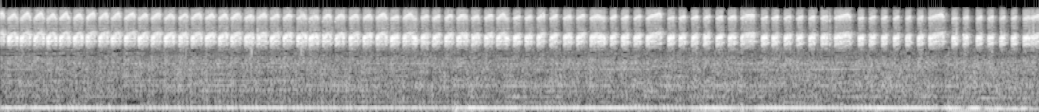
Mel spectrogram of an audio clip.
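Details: Evening song of a large brown cicada perched on a park tree branch after six o'clock: a continuous harsh buzzing hiss that turns into a rapid, fluttering pulsation in its final seconds, with a quiet low hum beneath.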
